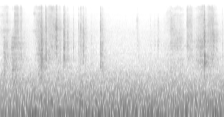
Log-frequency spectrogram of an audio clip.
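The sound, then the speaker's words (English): Scissors cut folded paper from the corner toward the center in a string of crisp snips over a steady low rumble. “And I'm going to cut down from the corner, almost to the center. I'm gonna leave maybe half an inch to an inch in the center. Going to do that on each fold.”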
